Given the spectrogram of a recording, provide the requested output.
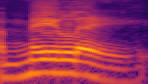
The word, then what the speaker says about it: melee: melee they call it am I pronouncing that right melee U melee it's French the French invented the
